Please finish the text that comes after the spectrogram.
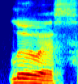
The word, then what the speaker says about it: Louise: right would be lisis is it Louis or Louise Louis I prefer to to have my name pronounced Louis even even though who my name is spelled Louise we're glad you're here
